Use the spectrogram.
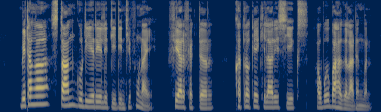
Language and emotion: Bodo, neutral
